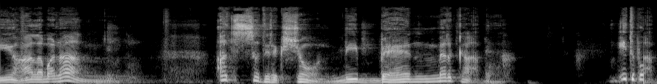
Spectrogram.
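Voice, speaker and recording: A Filipino man narrates and announces a radio drama. His delivery is slow and theatrical, with a solemn tone and very lively intonation. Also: on the low side, a little hiss or hum.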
